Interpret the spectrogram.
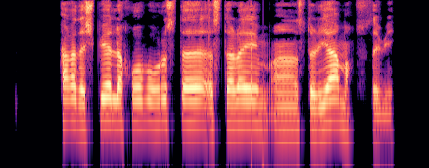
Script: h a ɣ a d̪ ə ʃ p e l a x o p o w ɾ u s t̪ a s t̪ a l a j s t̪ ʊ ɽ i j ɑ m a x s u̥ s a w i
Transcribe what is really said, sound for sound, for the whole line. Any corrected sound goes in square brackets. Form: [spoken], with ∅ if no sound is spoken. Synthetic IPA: h a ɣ a d̪ ə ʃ p e l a x o [b] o w ɾ u s t̪ a s t̪ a [ɽ] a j s t̪ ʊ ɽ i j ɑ m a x s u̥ s a w i

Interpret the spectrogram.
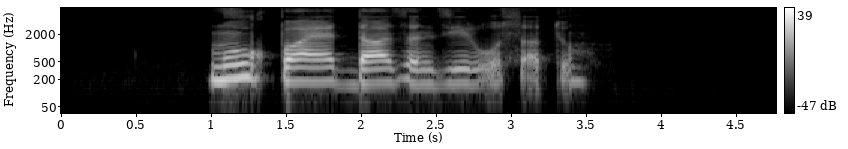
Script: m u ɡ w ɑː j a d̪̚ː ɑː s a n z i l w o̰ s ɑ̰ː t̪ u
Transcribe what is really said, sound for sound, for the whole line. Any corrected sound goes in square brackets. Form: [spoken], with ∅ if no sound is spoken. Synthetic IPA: m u ɡ [b] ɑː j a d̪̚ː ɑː [z] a n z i [ɾ] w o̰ s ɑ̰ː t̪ u

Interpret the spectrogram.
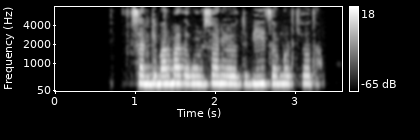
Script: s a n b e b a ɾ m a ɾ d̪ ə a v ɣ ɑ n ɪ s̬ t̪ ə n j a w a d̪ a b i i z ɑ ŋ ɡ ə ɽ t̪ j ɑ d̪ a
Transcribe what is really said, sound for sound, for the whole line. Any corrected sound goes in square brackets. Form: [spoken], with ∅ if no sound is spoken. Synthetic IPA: s a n [ɡ] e [m] a ɾ m a ɾ d̪ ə a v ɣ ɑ n ɪ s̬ t̪ [ɑ] n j a w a [t̪] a b i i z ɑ ŋ ɡ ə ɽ t̪ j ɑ d̪ a

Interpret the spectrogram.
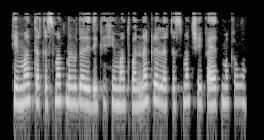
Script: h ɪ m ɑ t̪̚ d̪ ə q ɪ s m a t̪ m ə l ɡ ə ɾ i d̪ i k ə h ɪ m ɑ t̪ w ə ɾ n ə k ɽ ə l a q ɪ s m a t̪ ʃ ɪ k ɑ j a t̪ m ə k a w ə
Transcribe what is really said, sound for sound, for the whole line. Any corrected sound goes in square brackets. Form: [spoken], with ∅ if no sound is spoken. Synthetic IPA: h ɪ m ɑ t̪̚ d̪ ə q ɪ s m a t̪ m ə l ɡ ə ɾ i d̪ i k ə h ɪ m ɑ t̪ w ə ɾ n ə k ɽ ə l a q ɪ s m a t̪ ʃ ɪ k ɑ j a t̪ m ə k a w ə

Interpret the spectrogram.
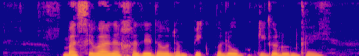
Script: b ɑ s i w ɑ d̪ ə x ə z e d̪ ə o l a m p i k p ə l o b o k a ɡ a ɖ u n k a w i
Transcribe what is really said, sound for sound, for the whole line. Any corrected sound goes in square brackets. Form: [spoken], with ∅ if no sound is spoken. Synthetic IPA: b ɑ s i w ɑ d̪ ə x ə z e d̪ ə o l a m p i k p ə l o b o k [e] ɡ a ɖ u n k a w i

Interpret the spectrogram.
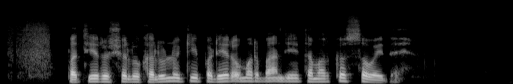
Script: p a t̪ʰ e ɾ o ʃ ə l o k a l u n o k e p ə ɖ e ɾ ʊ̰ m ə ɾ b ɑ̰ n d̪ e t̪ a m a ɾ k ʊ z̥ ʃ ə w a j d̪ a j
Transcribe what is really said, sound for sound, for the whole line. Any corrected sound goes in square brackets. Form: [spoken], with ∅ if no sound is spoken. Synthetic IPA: p [ə] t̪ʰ e ɾ o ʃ ə l o k a l u n o k e p ə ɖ e ɾ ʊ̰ m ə ɾ b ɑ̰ n d̪ e t̪ a m a ɾ k ʊ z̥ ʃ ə w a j d̪ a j

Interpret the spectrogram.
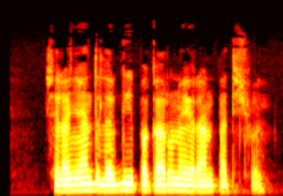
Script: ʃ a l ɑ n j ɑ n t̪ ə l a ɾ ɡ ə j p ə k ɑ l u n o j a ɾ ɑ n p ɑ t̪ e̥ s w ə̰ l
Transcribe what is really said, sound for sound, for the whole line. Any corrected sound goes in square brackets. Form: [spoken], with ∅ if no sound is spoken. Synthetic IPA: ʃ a l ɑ n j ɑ n [d̪] ə l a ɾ ɡ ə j p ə k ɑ [ɾ] u n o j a ɾ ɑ n p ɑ t̪ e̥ [ʃ] w ə̰ l

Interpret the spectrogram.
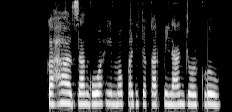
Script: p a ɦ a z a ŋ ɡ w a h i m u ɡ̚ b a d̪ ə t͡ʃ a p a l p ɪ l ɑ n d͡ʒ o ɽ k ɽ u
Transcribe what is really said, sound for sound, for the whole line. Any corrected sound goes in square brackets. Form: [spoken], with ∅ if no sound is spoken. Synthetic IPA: [k] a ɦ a z a ŋ ɡ w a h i m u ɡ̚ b a d̪ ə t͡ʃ a [k] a [ɾ] p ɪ l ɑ n d͡ʒ o ɽ k ɽ u

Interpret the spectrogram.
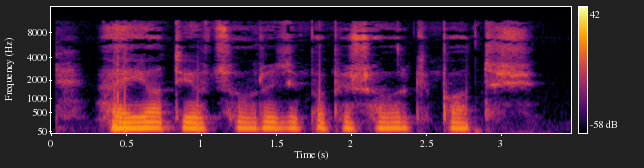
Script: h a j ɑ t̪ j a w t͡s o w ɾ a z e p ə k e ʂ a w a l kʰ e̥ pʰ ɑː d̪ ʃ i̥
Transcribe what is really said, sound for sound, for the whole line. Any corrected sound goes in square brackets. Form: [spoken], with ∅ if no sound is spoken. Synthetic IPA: h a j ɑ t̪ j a w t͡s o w ɾ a z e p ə [p] e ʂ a w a [ɾ] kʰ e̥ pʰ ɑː [t̪] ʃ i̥

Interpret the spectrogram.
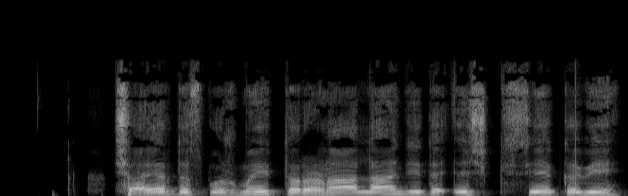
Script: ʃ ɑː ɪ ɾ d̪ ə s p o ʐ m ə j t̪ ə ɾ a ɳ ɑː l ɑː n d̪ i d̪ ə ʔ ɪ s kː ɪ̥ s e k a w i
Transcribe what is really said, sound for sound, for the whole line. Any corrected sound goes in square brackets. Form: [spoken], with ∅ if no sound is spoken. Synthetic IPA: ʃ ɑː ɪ ɾ d̪ ə s p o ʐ m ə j t̪ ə ɾ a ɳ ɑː l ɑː n d̪ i d̪ ə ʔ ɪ [ʃ] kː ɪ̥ s e k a w i

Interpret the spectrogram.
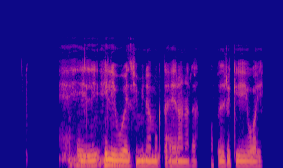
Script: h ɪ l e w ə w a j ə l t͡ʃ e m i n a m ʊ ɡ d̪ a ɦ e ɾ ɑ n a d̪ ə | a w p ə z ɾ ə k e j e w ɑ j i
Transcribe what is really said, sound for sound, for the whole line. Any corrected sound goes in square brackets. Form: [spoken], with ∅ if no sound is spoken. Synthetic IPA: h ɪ l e w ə w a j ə l t͡ʃ e m i n a m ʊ ɡ [t̪] a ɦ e ɾ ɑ n a d̪ [a] | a w p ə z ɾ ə k e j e w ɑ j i

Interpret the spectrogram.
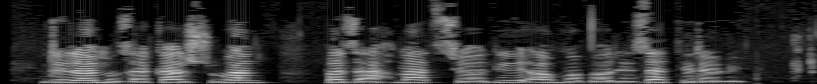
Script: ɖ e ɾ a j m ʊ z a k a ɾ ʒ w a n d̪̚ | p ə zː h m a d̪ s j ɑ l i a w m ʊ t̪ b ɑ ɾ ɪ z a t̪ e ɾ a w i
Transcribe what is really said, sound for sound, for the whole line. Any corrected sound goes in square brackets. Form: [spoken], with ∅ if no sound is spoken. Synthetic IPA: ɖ e ɾ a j m ʊ z a k a ɾ ʒ w a n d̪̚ | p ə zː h m a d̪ s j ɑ l i a w m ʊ [∅] b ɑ ɾ ɪ z a t̪ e ɾ a w i

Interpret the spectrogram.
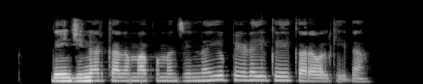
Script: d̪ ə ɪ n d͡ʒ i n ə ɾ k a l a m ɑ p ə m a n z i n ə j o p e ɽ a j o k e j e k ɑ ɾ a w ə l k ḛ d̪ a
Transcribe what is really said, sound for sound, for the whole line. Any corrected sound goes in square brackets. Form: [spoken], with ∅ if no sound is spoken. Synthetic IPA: d̪ ə ɪ n d͡ʒ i n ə ɾ k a l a m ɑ p ə m a n z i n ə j o p e ɽ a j o k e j e k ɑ ɾ a w ə l k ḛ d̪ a

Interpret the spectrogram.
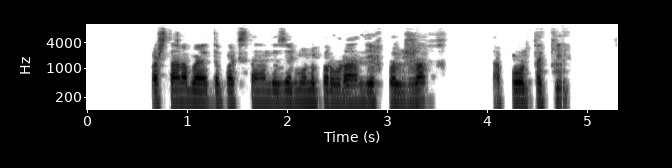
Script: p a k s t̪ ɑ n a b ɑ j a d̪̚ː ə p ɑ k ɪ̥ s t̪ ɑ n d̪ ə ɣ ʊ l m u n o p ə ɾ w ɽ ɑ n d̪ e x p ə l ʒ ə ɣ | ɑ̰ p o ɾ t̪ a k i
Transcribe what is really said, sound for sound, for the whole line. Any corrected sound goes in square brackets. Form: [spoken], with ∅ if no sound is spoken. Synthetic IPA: p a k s t̪ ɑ n a b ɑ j a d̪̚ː ə p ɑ k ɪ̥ s t̪ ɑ n d̪ ə [z] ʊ l m u n o p ə ɾ w ɽ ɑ n d̪ e x p ə l ʒ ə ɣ | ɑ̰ p o ɾ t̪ a k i

